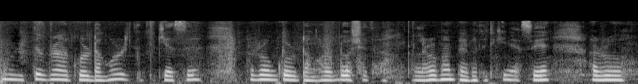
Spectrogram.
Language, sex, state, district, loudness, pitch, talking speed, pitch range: Nagamese, female, Nagaland, Kohima, -15 LUFS, 210 Hz, 195 wpm, 195-220 Hz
